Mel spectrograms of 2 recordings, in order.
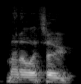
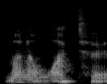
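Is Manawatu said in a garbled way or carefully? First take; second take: garbled; carefully. First: The place name comes out garbled. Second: The place name is said carefully. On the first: The speaker calls it wrong. "I feel like that's the worst that I've messed up a New Zealand place" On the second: The speaker calls it right. "that is"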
